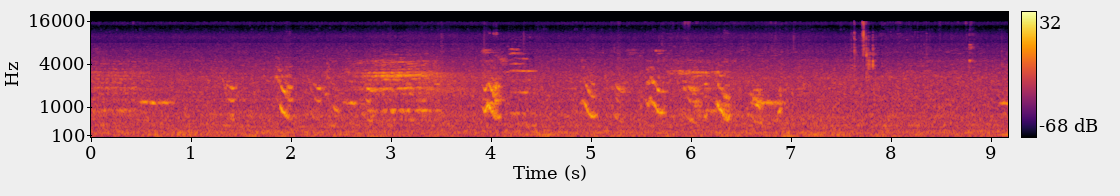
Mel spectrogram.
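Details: Grey francolin calling during the breeding season, giving a rapid run of sharp, downward-slurred whistled notes that bunch together and repeat in quick succession over about five seconds, with steady low background noise.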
